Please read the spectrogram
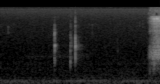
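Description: A quiet pause of room tone broken by two faint small clicks, one just after half a second in and one about a second in.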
